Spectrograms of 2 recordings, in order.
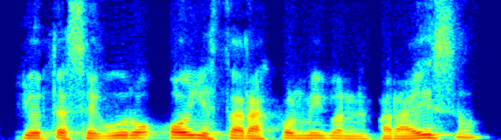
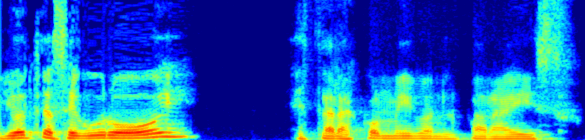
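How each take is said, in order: First: The pause comes before the word hoy. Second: The pause comes after the word hoy. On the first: Being in paradise happens today. The speaker calls it right. "En vez de decir" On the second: Only the promise is made today. The speaker calls it wrong. "le ponen la coma al después del hoy"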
